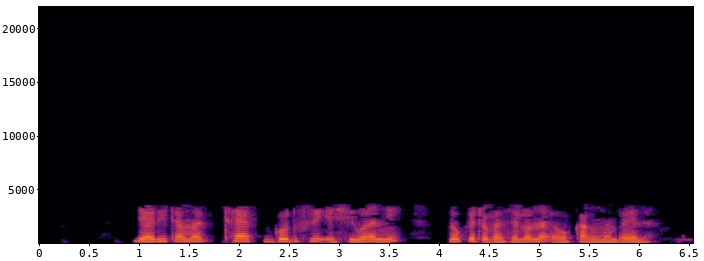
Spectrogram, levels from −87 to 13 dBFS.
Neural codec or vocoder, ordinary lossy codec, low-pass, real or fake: none; MP3, 16 kbps; 3.6 kHz; real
